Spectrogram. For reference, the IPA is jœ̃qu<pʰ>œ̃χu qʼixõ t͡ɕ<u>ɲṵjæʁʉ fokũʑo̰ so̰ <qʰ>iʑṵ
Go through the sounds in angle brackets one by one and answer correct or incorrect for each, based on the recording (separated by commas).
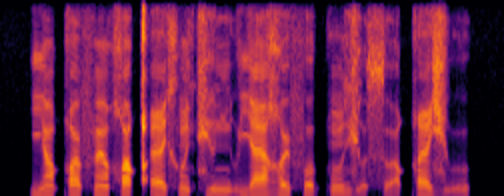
incorrect, incorrect, incorrect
